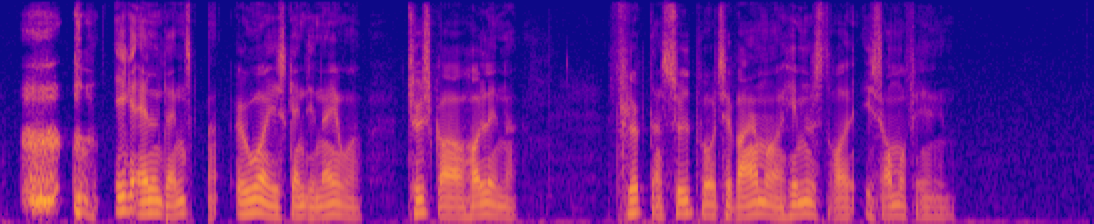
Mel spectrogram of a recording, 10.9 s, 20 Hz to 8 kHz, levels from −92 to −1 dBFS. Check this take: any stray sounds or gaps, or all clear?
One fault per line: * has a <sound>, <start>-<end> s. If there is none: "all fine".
* has a dropout, 1.9-2.1 s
